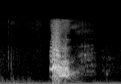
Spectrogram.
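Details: American Staffordshire Terrier named Sam giving a single short, loud bark lasting about a fifth of a second, broad and harsh, with quiet background before and after.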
